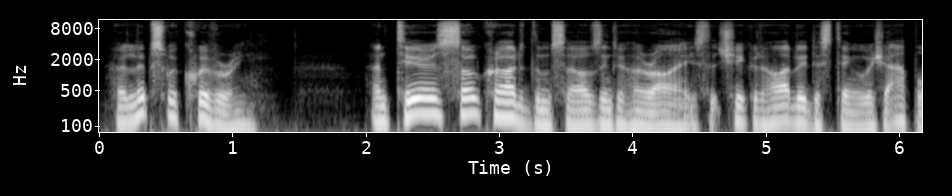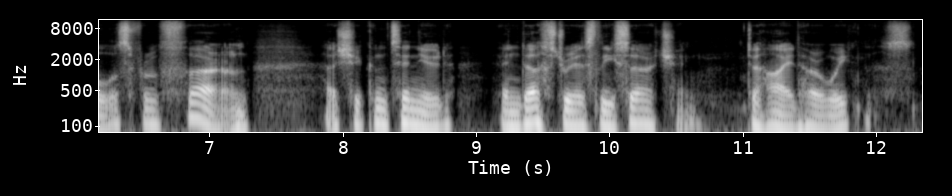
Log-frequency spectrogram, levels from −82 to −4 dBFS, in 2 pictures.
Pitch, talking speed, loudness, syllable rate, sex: 105 Hz, 140 wpm, -17 LUFS, 4.7 syllables/s, male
